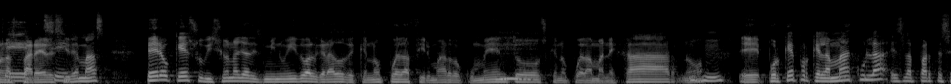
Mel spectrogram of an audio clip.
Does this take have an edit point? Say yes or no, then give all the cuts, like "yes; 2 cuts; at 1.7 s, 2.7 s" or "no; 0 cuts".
yes; 1 cut; at 7.3 s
